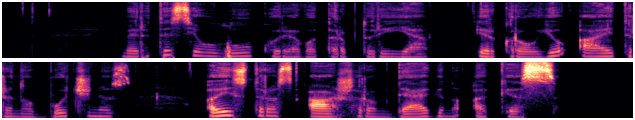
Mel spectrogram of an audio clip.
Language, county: Lithuanian, Telšiai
